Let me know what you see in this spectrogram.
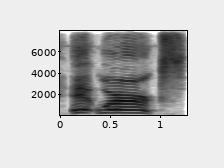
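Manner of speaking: high, loud delighted yell.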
